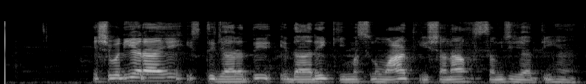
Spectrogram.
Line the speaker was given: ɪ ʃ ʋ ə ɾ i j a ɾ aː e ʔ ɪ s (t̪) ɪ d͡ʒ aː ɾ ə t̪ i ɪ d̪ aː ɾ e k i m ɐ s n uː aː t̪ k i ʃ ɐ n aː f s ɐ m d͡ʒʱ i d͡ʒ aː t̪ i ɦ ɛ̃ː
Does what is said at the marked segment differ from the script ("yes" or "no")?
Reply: no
